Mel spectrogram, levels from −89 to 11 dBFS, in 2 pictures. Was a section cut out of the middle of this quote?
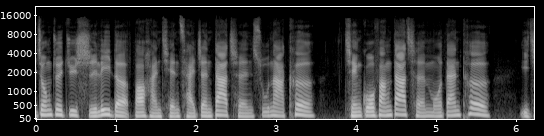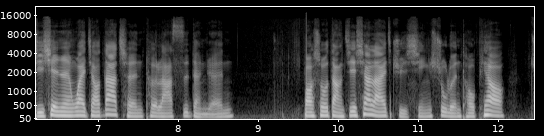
no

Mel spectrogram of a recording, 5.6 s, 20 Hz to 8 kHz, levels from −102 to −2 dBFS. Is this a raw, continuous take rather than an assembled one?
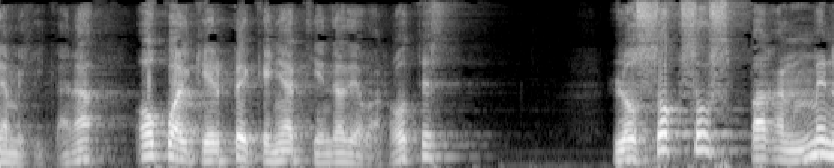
yes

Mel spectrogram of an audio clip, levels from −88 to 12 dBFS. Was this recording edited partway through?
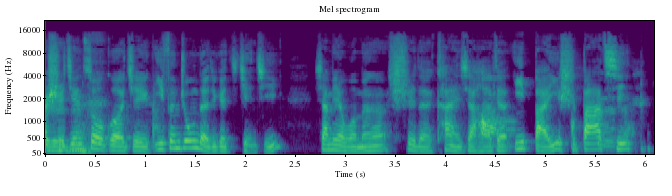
no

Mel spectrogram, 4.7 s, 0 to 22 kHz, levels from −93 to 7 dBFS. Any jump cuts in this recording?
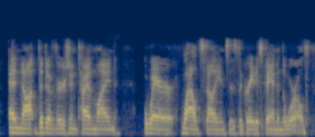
yes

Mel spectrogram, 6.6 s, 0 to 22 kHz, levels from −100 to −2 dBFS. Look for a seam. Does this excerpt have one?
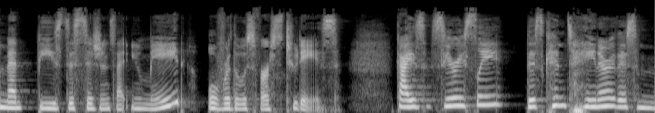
no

